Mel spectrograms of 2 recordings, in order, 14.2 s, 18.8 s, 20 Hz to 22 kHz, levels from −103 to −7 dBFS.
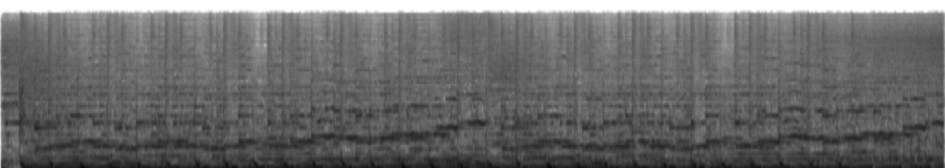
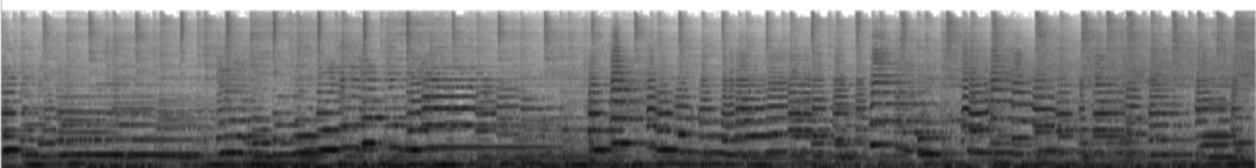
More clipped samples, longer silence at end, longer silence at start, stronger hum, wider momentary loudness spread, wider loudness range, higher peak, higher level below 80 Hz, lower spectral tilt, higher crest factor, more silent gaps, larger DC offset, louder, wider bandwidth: neither; about the same, 0 s vs 0 s; about the same, 0 s vs 0 s; neither; second, 2 LU vs 5 LU; about the same, 1 LU vs 3 LU; about the same, -4 dBFS vs -4 dBFS; about the same, -22 dBFS vs -26 dBFS; second, -4 dB/octave vs -6 dB/octave; about the same, 14 dB vs 12 dB; neither; neither; about the same, -19 LUFS vs -17 LUFS; about the same, 16 kHz vs 16.5 kHz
